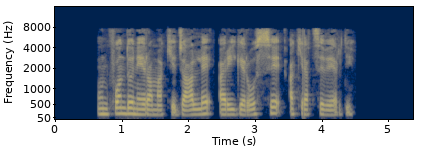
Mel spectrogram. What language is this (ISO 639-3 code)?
ita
